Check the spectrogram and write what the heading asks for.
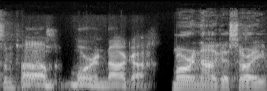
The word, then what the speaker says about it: Morinaga: yeah so yeah let's talk about that so Moringa nutritional Foods is how you pronounce them um more in Naga morinaga sorry right it trips me up too sometimes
